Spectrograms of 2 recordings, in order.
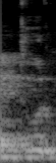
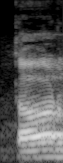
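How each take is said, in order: First: The vowel is pronounced as a long 'oo'. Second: The vowel is pronounced as 'au'. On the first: The speaker calls it right. "तूर पढ़ेंगे" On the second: The speaker calls it wrong. "तौर नहीं पढ़ेंगे"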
